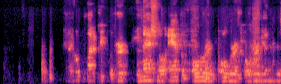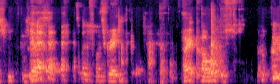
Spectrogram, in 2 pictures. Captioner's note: laughter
